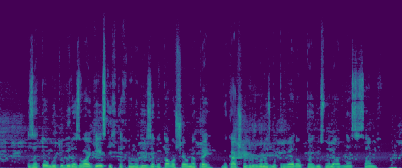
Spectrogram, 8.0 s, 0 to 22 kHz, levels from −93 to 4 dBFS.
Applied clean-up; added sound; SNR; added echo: classical method spectral subtraction.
